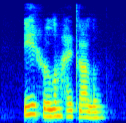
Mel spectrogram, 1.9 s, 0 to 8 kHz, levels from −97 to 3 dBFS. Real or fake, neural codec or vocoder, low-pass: fake; codec, 44.1 kHz, 2.6 kbps, DAC; 7.2 kHz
